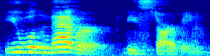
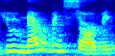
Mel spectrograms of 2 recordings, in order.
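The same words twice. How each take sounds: First: Slow, with "never" leaned on and a falling end; stress on never. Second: "never" pitched high and pushed hard; stress on never. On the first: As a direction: draw out "never", then let it fall. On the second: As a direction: lift the word "never" up high and hit it. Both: A narrator's reading. Quoted line from the novel.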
